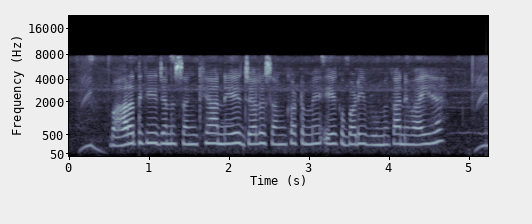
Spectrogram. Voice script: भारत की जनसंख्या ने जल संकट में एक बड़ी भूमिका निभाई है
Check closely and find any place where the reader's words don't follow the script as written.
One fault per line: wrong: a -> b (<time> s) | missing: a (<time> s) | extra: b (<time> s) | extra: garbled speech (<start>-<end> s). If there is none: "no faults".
no faults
